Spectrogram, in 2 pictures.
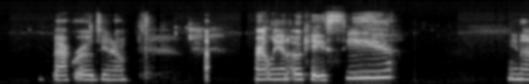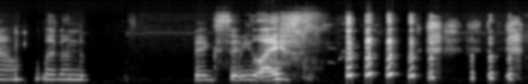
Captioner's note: laughing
